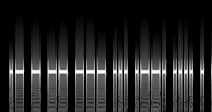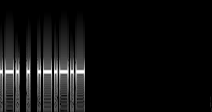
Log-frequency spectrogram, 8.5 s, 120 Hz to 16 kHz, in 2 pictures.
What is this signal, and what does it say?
Morse code, heard as a keyed tone, about 22 wpm, 700 Hz. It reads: ATMOSPHERE.
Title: Sentences from Top 1600 Words 22wpm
